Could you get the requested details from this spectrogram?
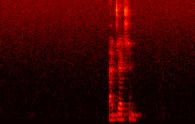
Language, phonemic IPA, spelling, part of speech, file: English, /æbˈd͡ʒɛk.ʃn̩/, abjection, noun, EN-Abjection.ogg
- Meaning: 1. A low or downcast condition; meanness of spirit; abasement; degradation 2. Something cast off; garbage 3. The act of bringing down or humbling; casting down 4. The act of casting off; rejection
